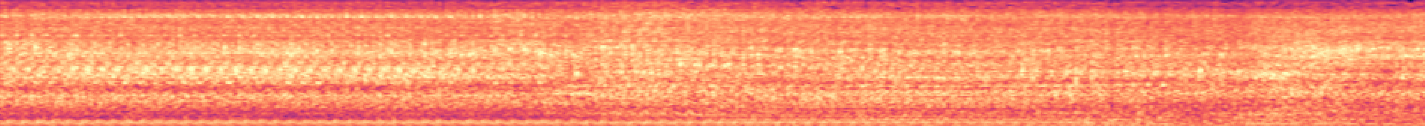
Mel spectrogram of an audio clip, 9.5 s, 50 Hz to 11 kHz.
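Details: Kubota L3202DT four-wheel-drive diesel tractor, used, engine never opened up; steady, even low diesel chug at idle with no knocks or misses; normal idle.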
